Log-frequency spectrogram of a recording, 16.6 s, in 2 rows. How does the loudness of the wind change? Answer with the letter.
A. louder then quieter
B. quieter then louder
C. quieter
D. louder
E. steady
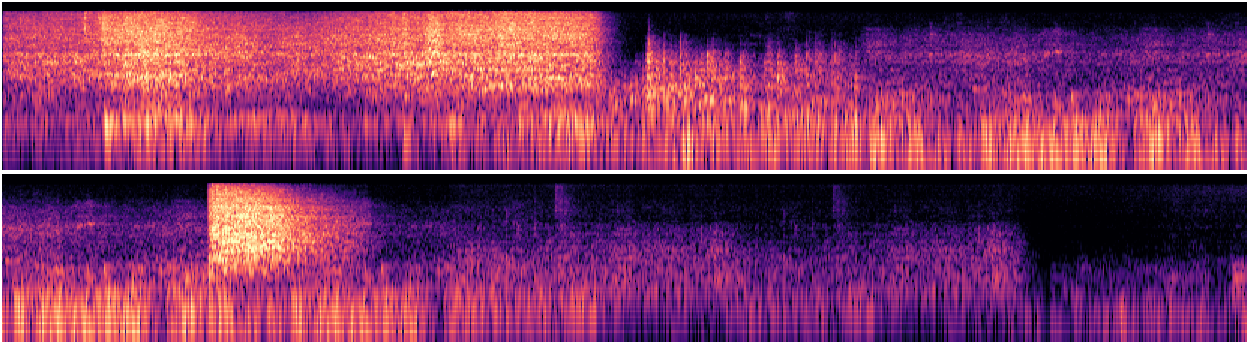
C.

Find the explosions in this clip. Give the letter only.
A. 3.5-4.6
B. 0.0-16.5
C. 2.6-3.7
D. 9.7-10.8
D.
